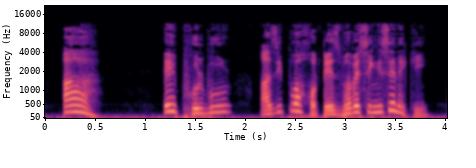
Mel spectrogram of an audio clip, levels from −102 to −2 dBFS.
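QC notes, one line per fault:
Throughout, MP3 compression: likely a starved MP3 encoder, consistent with about 48 kbps, cutting all treble above 11.2 kHz and dropping weak spectral lines frame by frame. The speech sounds dull and watery, with plainly audible swirling and chirpy sibilants.
1.68 to 2.52 s, one channel drops out: one stereo channel is lost, likely from a dropped feed or connection, so the mono sum carries only half the shared signal. The speech abruptly falls about 6 dB, then jumps back when the channel returns.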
